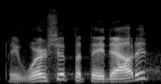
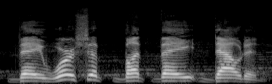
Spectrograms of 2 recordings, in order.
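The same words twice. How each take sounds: First: Rising on "worshiped" and on "doubted", lower in pitch; lowered voice with a questioning rise at the end of "doubted"; puzzled question. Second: Slow falling statement, worshiped and doubted both falling; slow, even statement closing down on "doubted"; stated flatly. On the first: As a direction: ask it in disbelief: "They worshiped, but they doubted?". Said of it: "Sounds crazy". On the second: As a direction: read it as a plain flat fact: "They worshiped, but they doubted.". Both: Shown as a demonstration.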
